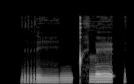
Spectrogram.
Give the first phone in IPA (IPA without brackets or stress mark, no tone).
r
